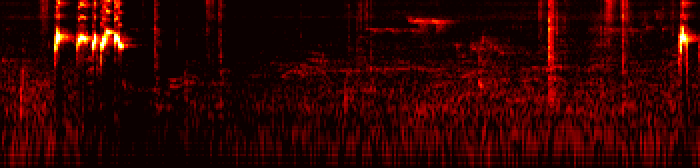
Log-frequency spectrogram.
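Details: Red-whiskered bulbul morning song of the wild-caught double-note style, used to train captive birds. A quick warbled phrase of about five notes comes early, then long near-silence with faint chirps, and a final note at the end.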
